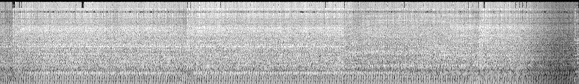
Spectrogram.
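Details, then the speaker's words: Briggs & Stratton / Vanguard small engine surging, note sagging and recovering, from a blocked carburetor main jet or dirty carb passage; fixed by cleaning the carb on the machine. "This is a surging bricks engine and I'm going to show you the quickest way to fix it without even removing the carburetor."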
